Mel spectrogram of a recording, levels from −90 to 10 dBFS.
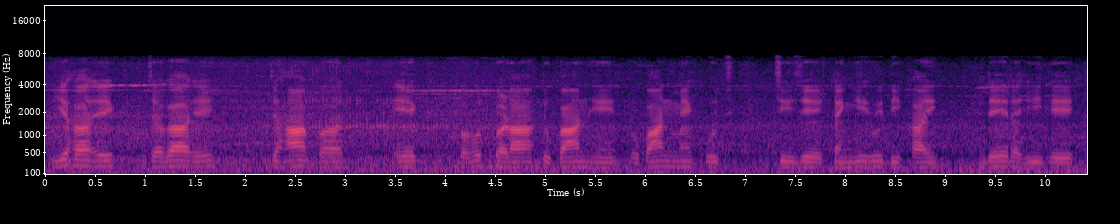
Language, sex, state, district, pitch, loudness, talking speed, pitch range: Hindi, male, Maharashtra, Pune, 105 Hz, -36 LUFS, 120 wpm, 100-110 Hz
